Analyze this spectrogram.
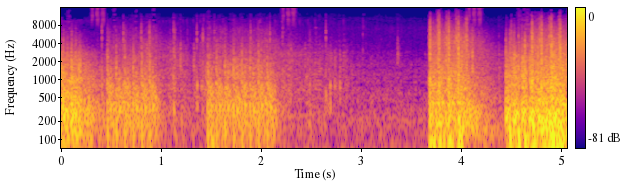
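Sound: gunfire in video game Call of Duty Modern Warfare

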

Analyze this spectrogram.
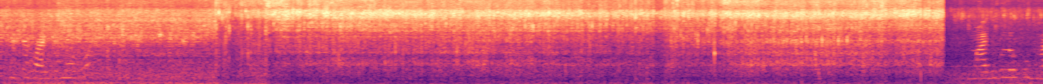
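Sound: snakehead fish pieces frying in hot mustard oil

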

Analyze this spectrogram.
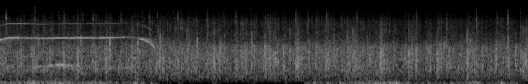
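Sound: applause

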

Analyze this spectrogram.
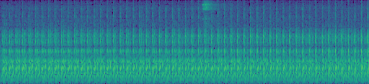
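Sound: Bedini pulse motor running

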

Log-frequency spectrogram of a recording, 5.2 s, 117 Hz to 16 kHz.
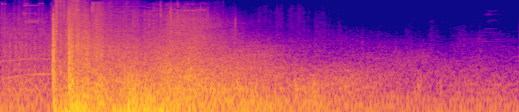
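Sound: explosion of a destroyed 300i ship in the video game Star Citizen

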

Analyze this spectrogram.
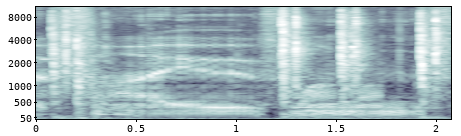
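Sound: typing on a computer keyboard

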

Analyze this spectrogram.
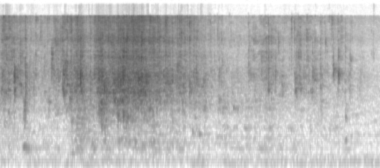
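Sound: water poured onto cotton clothes for washing

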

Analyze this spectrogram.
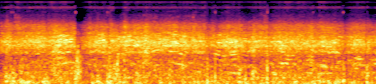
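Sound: riding inside a train at sunrise

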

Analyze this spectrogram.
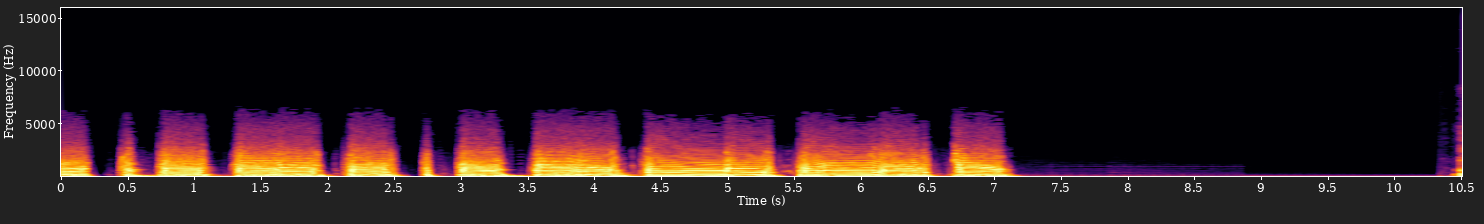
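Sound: electric guitar through Boss OD-1 overdrive on GT-1000

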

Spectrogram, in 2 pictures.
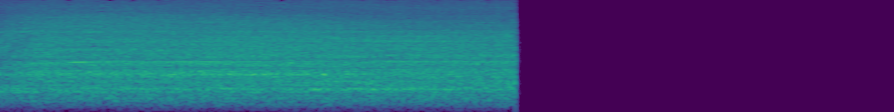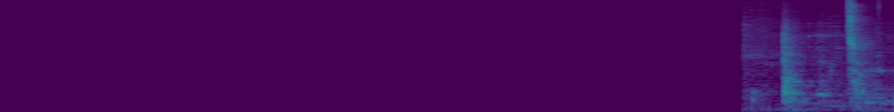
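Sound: hair dryer drying a painted decor board

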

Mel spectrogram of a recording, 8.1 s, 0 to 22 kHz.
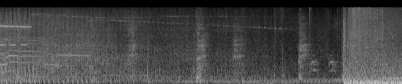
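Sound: helicopter in the video game Grand Theft Auto 5

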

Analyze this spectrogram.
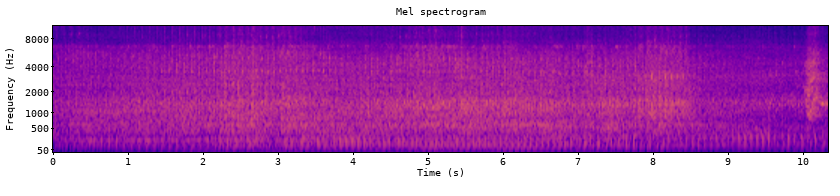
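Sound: modified farm tractor engine running

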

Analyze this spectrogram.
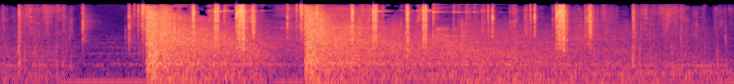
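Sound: gunshot in video game World at War

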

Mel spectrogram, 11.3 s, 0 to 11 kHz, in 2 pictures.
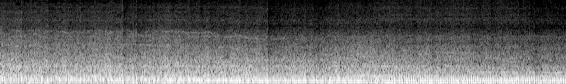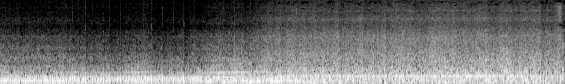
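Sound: Honda CBR 600F motorcycle engine revving with original exhaust

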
